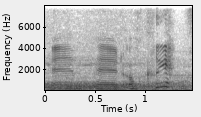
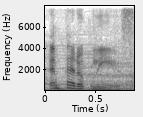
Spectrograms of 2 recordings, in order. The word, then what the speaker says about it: Empedocles: Empedocles. Oh, thank you. I had no idea how to pronounce it. Empedocles.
